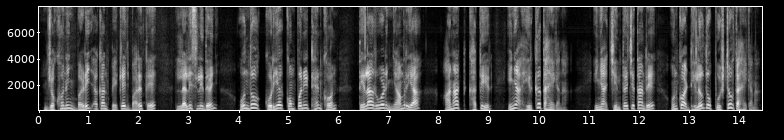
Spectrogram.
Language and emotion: Santali, disgusted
